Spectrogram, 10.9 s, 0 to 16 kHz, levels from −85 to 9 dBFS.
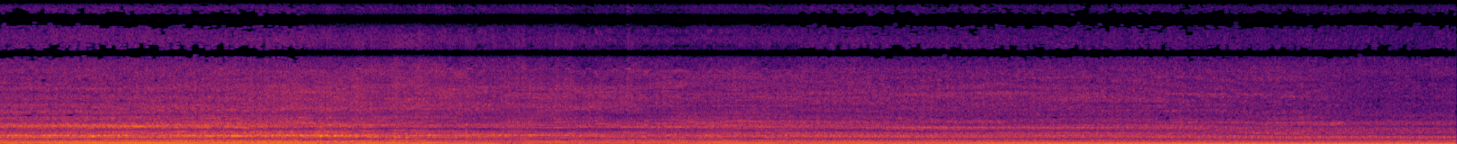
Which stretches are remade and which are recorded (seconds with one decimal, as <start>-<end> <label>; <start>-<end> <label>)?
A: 0.0-2.3 recorded; 2.3-6.0 remade; 6.0-10.9 recorded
